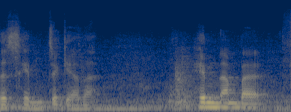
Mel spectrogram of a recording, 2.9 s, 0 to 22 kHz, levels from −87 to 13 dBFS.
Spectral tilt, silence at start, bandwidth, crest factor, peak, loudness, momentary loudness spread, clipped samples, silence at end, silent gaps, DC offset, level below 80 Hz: -7 dB/octave; 0 s; 10.5 kHz; 20 dB; -8 dBFS; -29 LUFS; 17 LU; under 0.1%; 0 s; none; under 0.1%; -46 dBFS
